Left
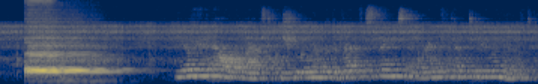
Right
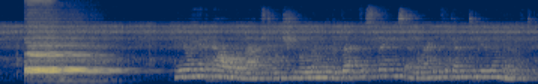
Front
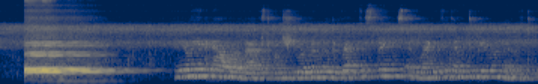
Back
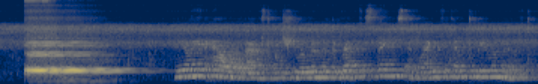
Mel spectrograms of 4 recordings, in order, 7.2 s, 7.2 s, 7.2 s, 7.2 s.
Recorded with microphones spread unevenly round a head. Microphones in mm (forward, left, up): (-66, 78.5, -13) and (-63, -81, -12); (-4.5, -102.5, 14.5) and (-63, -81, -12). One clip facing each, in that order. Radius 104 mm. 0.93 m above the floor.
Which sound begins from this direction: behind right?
A woman speaking, at 2.3 s.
